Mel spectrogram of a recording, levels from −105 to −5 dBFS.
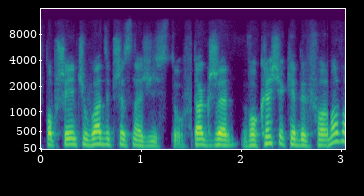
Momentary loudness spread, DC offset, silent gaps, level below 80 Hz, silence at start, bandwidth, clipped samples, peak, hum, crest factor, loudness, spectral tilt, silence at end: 7 LU; under 0.1%; none; -66 dBFS; 0.05 s; 8.6 kHz; under 0.1%; -8 dBFS; none; 18 dB; -27 LUFS; -7 dB/octave; 0 s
